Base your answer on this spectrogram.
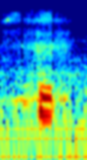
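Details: A single brief tonal snore from Amy the cat while she sleeps, a short steady whistle with a faint breathy rush, otherwise near silence.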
